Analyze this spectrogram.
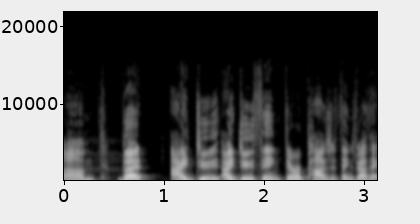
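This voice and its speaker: With an ordinary speaking voice, a man talks at a fairly quick pace with lively intonation, recorded very cleanly over a silent background. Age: 40s. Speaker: podcast host and pastor. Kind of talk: casual chat.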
